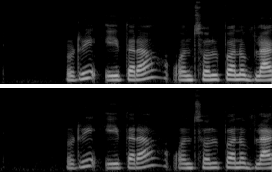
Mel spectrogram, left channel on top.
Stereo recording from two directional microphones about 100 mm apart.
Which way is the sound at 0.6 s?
40° left (ahead or behind).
